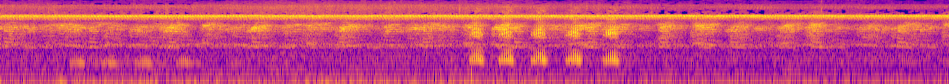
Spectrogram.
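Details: Wild frog during National Frog Month: faint low croaks early on, then a burst of five loud, grating pulses roughly every third of a second, set against a continuous chorus of rhythmic calls and a steady high hum.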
